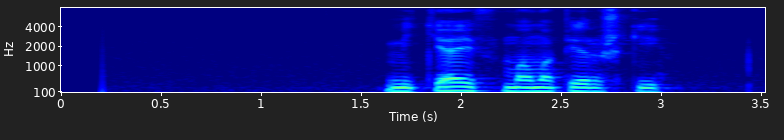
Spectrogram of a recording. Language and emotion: Russian, neutral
